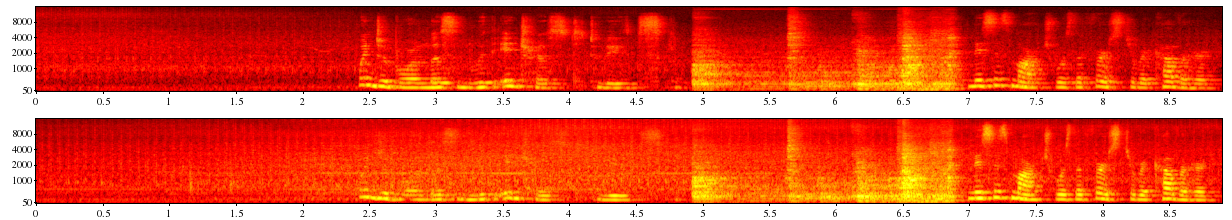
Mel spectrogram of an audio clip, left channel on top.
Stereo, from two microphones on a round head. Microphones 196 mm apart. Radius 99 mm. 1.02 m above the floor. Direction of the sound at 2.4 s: 55° left (ahead or behind).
